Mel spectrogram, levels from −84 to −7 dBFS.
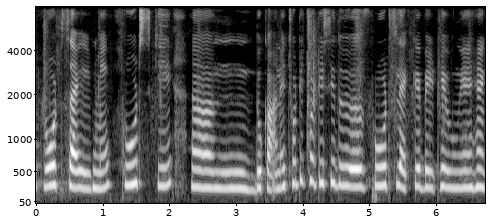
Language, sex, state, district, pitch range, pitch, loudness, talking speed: Hindi, female, Chhattisgarh, Raigarh, 255-295 Hz, 275 Hz, -19 LUFS, 160 wpm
